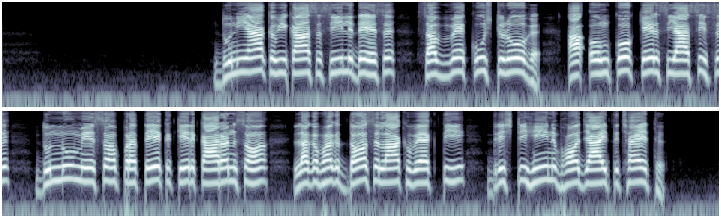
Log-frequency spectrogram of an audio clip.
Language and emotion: Maithili, neutral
